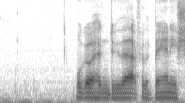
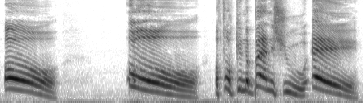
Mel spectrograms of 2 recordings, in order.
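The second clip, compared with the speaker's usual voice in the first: loud, high mock Italian yell; hammed-up Italian accent, yelling; Italian banishing; 11 semitones higher, 14 dB louder, slower than usual. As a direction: banish someone like an angry cartoon Italian. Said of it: "I know I'm not an Italian guy".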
